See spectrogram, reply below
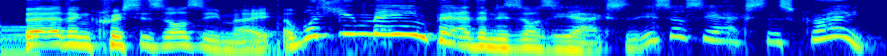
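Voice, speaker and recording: A streamer and cameraman with a high-sitting, darkish voice chats casually with viewers on a live stream. He's joking and theatrical and swears freely.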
